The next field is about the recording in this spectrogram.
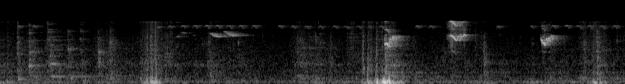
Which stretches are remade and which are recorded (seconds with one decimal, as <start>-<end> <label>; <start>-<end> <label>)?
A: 0.0-6.2 recorded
